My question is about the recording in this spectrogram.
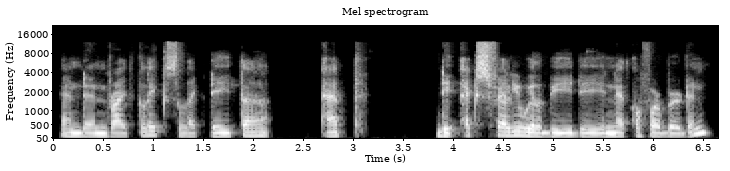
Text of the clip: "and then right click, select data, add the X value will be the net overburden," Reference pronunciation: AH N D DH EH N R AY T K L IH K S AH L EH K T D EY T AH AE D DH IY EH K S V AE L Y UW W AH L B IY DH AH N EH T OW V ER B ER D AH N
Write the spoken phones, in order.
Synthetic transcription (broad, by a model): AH N D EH N R AY T K L IH K S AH L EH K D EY T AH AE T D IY EH K S F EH L Y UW W AH L B IY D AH N EH T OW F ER B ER D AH N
